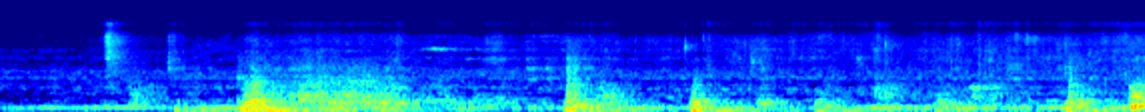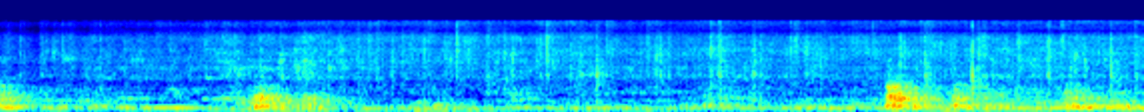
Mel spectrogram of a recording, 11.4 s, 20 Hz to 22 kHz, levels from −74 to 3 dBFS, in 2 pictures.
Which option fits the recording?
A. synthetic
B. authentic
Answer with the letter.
A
